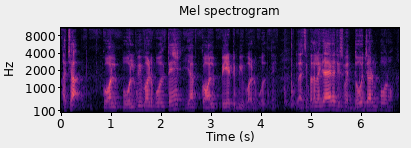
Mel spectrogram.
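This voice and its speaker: Hindi biology teacher checking understanding. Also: male voice, medium pitch, expressive, normal speed, fairly bright tone, slight background noise. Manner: calls students "beta", keeps checking they understand; mixes in English scientific terms. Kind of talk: classroom lecture.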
